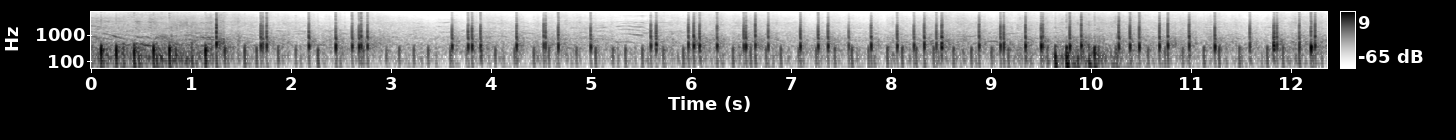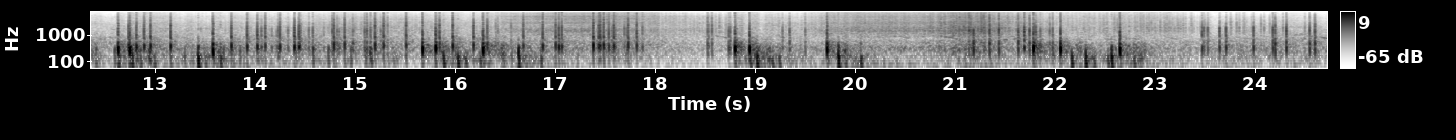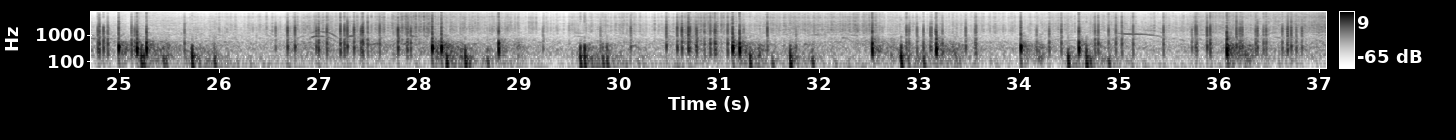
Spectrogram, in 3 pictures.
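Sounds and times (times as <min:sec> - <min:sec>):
fireworks crackling fizz: 0:00.0 - 0:37.0
fireworks popping and banging: 0:00.0 - 0:37.0.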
